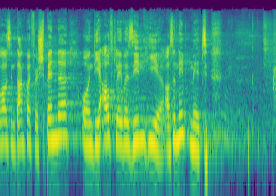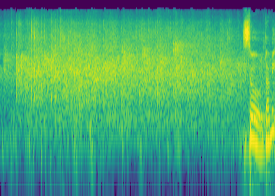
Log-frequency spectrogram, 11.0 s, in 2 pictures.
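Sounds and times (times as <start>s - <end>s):
speech: 0.0s - 4.5s, 10.4s - 11.0s
audience applause: 5.3s - 11.0s.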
